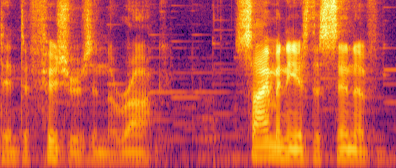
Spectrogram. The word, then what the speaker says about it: simony: fissures in the rock simony is the sin of I think it's simony like the name yeah like Simon like Simon the guy who committed simony yes the sin of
